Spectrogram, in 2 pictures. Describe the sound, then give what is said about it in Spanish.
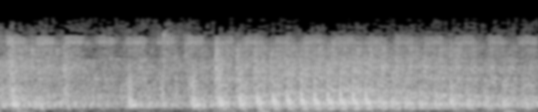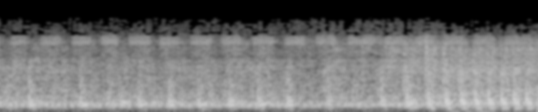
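Motorcycle with a sidecar riding along a road, its engine giving a steady, rhythmic putter that holds at an even loudness throughout. “Después Andrés y Teresa circulan por la carretera en la moto con Sidecar.”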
